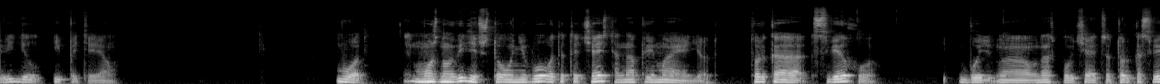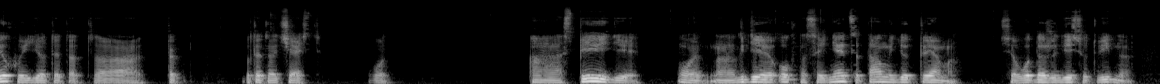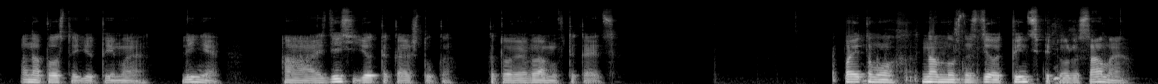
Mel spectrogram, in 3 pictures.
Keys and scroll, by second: 2.6 F9.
